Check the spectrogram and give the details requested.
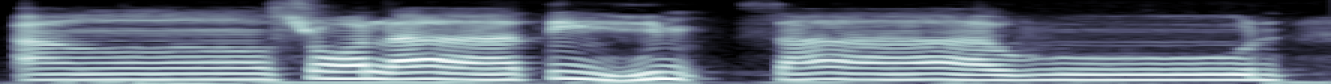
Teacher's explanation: Cara membacanya dengan jelas di bibir dan mulut tertutup tanpa dipanjangkan. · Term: idhar syafawi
